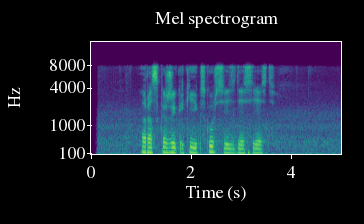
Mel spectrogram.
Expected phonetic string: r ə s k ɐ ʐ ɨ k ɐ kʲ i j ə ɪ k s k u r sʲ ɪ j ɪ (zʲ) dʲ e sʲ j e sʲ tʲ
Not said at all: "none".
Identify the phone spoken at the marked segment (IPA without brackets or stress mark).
zʲ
